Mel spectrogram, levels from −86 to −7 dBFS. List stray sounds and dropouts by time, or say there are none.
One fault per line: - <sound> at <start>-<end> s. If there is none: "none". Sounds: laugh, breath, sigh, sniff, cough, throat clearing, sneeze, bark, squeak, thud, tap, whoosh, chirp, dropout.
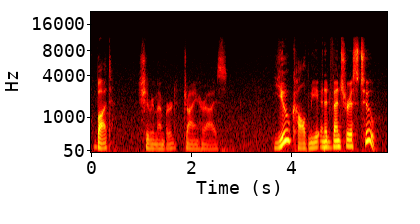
none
